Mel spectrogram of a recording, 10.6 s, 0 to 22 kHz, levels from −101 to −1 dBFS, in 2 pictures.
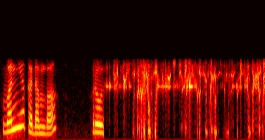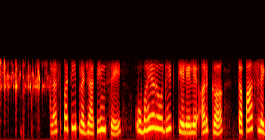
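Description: From 2.08 to 6.44 s the speech turns into garbled noise and warble that barely tracks it: a codec payload misread, pointing to octet-aligned AMR frames decoded as bandwidth-efficient, over an otherwise narrow phone-band AMR line.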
